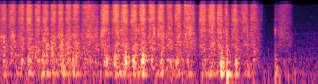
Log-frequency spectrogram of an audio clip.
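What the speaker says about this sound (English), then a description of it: "what we did in the class is to sand the edges and then across the top too" A paper craft mat has its edges and top sanded by hand in quick, rhythmic back-and-forth strokes, close and scratchy, before the rubbing slows and stops.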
